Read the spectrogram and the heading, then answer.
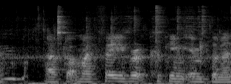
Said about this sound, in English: that sizzle is when the uncooked parmesan is hitting the pan and the hot oil, and that's a bit of spitting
